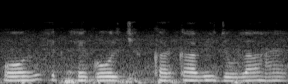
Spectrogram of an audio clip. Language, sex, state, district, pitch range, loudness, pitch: Hindi, female, Haryana, Charkhi Dadri, 175-185 Hz, -16 LUFS, 180 Hz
